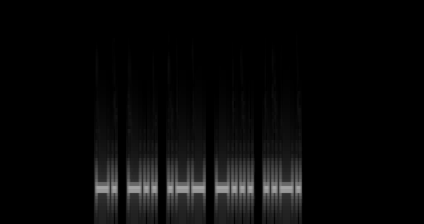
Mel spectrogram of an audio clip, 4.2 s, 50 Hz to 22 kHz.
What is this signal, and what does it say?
Morse code, heard as a keyed tone, about 28 wpm, 690 Hz. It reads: NDWBF
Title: Code Groups - 5 Letters - 30wpm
